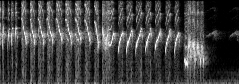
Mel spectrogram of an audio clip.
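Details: Lure recording of White-rumped shama song meant to get caged birds singing: a rapid series of bright, repeated upslurred notes about seven per second, ending in a harsher rasping note before quiet.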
